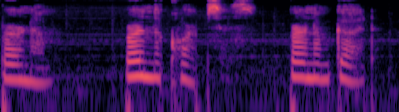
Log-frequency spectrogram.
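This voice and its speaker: The speaker is soft-spoken. The pace is very slow. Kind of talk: ASMR soft-spoken reading of game notes.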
